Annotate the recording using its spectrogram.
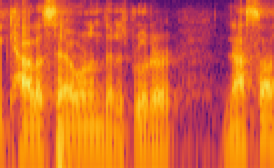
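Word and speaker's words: Nisse: Now, I've seen a lot of people say that Sauerland, so obviously Kalle Sauerland and his brother Nassau Sauerland, I think is how you pronounce his name, they've signed a deal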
